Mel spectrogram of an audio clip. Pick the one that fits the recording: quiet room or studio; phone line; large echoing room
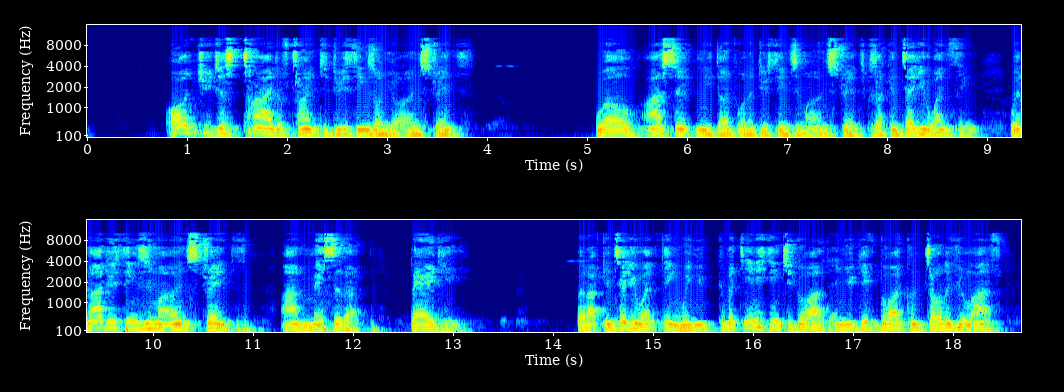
large echoing room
